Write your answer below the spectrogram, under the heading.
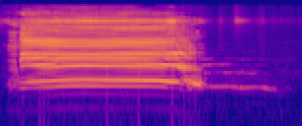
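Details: Cattle described as ready to leave, giving one long, loud, steady moo lasting over two seconds, rich in harmonics, ending with a short quieter lowing tail.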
